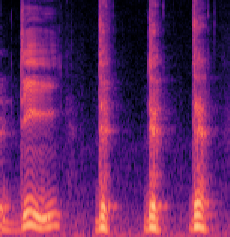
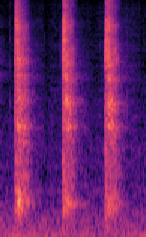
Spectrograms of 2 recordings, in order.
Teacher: do I vibrate my vocal cords then I say a d do I not vibrate them then I say a t so this is a difference in voicing as we call it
